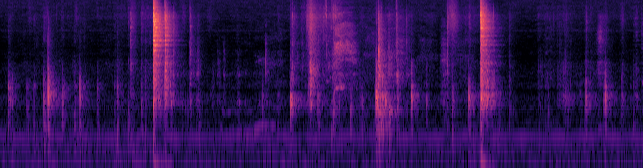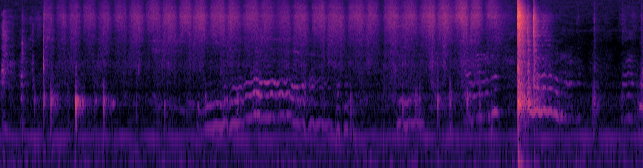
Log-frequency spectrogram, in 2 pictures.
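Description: Knocks and clatters of a broom and bucket as washing powder is flung and swept across a bare floor, the loudest about three seconds in and near the end. In the second half comes a steady hissing scrub, with a woman humming a few notes partway through.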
